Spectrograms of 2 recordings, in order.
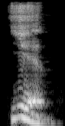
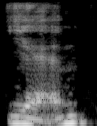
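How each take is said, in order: First: The pitch falls sharply from high to low. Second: The pitch dips low, then rises slightly.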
